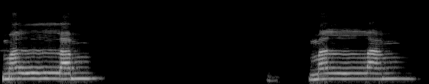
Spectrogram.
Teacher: Ya, dia tidak dengung. Malam dimasukkan tapi dengan tidak dengung. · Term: idgham bila gunnah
